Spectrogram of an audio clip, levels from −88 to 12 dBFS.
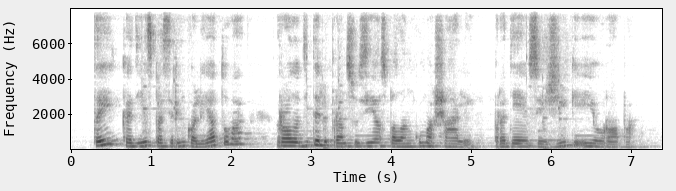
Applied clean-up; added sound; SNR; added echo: neural separator model SepFormer DNS4.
